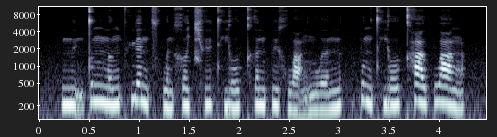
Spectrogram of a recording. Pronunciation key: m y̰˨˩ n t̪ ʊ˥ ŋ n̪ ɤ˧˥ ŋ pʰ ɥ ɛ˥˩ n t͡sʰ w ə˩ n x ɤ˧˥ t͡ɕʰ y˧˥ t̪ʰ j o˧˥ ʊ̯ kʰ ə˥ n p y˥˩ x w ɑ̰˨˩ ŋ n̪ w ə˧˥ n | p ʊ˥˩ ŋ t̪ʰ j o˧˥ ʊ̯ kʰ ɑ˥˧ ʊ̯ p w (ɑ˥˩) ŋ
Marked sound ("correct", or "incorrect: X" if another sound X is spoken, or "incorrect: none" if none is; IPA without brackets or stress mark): correct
